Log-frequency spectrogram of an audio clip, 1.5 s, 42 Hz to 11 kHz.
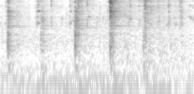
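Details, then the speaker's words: Vittorazi Moster 185 engine, clutch off, crank rocked by hand: light clicks about four a second from about 7 thousandths of play at the outboard crankshaft bearing, which caused seal leaks and air-fuel mixture issues. "So now that we have the clutch off, you can see the amount of play right in here. You can see where when I wiggle it back and forth, you can hear it."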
